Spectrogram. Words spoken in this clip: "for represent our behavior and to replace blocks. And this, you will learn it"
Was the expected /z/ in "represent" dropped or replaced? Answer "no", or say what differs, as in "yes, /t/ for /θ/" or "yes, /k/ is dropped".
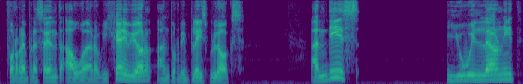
yes, /s/ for /z/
